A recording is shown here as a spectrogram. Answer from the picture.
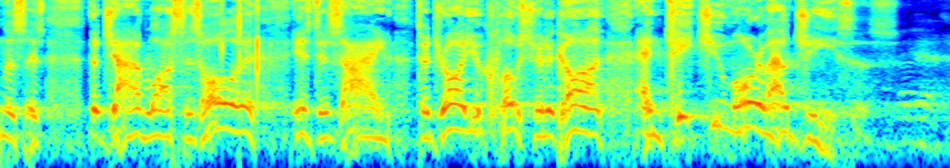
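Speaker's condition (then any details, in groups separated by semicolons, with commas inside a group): Laryngeal cancer after radiation; still affected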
